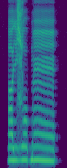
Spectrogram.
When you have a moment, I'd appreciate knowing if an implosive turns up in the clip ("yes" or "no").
no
